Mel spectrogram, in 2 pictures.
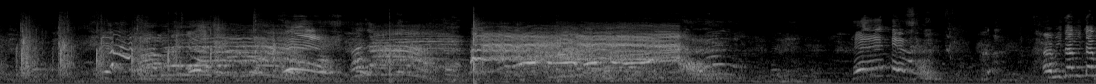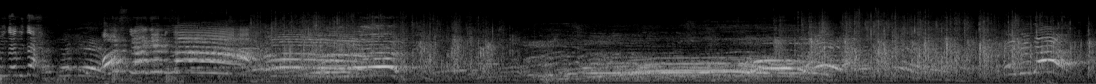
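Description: Spectators shout and cheer.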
